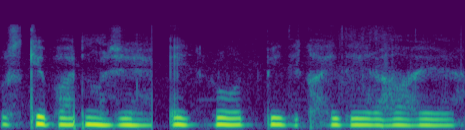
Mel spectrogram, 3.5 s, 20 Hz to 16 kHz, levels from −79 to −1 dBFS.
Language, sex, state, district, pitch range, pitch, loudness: Hindi, female, Arunachal Pradesh, Papum Pare, 170-185 Hz, 175 Hz, -18 LUFS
